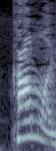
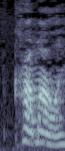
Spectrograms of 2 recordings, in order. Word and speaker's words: Kamala: this is right when Kamala Harris took o kamla Harris see she got me saying the name wrong disrespectful but this is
